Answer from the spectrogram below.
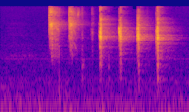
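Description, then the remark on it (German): A cat mewing in a quick run of about six short, high, squeaky calls, each a brief burst with barely a pause between them, heard alone with no talking. “Jetzt mautzt hier gerade der Kader ein bisschen umher.”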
